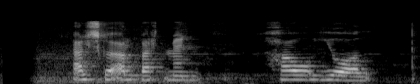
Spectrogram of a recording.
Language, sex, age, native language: Icelandic, male, 10, Icelandic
